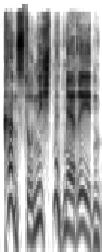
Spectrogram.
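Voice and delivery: high-pitched, offended protest; indignant complaint. Acted. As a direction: object to being bossed about. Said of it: "beschwerte er sich". (beleidigt, empört)

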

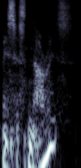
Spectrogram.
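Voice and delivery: hushed, questioning whisper. A narrator's reading. Ron peers through the darkness, whispering. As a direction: whisper it softly, rising at the end. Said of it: "flüsterte Ron".

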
